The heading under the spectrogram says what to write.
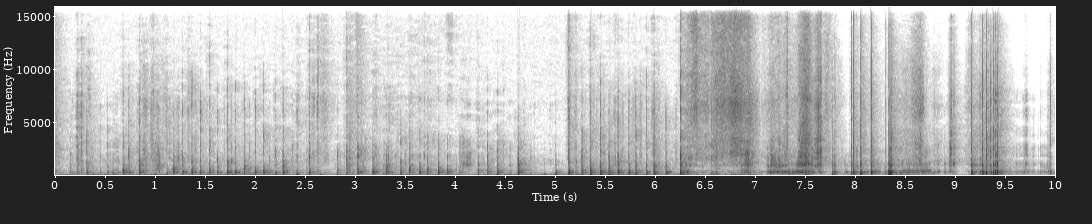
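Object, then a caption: Book, paper and cardboard cover. A book's paper pages and cover are tapped rapidly with the fingertips, producing a dense run of short, dull, woody taps with a low hollow tone. Around the middle, the tapping briefly gives way to a softer, hissy rustle before the quick finger taps resume.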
